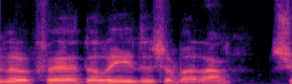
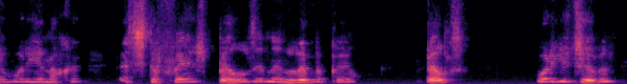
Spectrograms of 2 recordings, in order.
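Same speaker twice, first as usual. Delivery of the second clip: mock protesting preservationist; 10 semitones higher, 6 dB quieter, faster than usual.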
